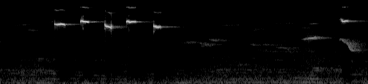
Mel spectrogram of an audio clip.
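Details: Kemade bird 'cit' lure call: five quick, piercing high chirps in a tight row, followed by quiet, then a single lower whistled note and one final high chirp.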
